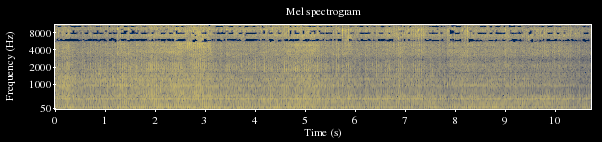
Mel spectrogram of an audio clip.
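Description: Several dirt-track racing go-karts' small engines running hard together as the pack goes by, loudest from about one to five seconds in and then fading slightly as the karts move away.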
